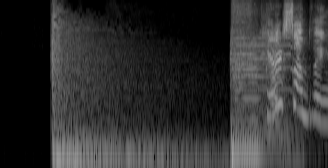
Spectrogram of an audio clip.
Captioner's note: dramatic boom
